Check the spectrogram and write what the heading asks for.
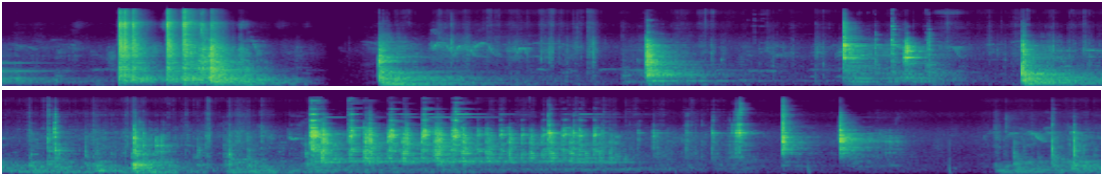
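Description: Steel hand tools and bolts knocking and clanking on a steel tractor hitch frame while a PTO drive shaft is being coupled, with a rapid run of ringing metallic clicks from a ratchet spanner tightening a nut about two-thirds of the way through.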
